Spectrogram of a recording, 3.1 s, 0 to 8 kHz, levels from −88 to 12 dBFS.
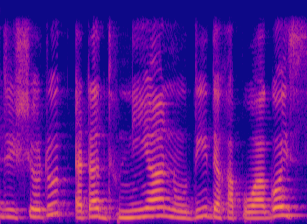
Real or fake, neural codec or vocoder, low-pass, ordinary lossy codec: real; none; 7.2 kHz; none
